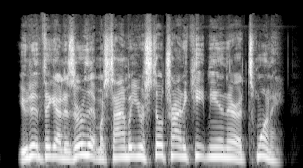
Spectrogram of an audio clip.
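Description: The voice, with an American accent, has a dry, close sound with no echo on a very clean recording with a silent background. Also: man. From Rochester, New York, US. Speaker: former prisoner turned paralegal. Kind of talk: interview storytelling.

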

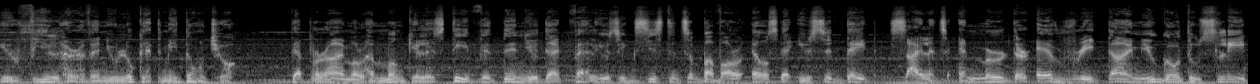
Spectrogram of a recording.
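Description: A man's put-on character voice, very deep and low, at a moderate pace, with hissing and clear background noise. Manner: hissing, vehement, menacing.

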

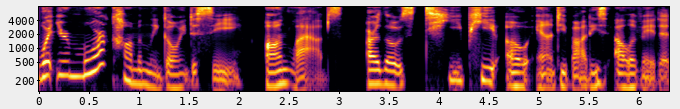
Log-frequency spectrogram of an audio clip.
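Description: A very deep, low-pitched woman's voice with a dark, mellow tone, very wide pitch swings, a fairly slow pace, and a dry, close sound with no echo. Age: 50s. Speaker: physician and midwife podcast host. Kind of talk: solo health podcast Q&A monologue.

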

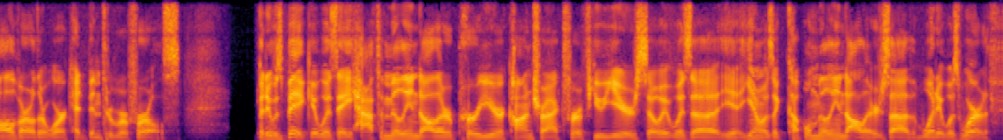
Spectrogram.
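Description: A man with a bright, sharp tone speaks at a fairly quick pace with fairly even intonation and very even loudness, in a very clean recording with a silent background. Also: medium pitch for a man. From Peru, raised in an immigrant family in the US. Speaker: marketing agency founder. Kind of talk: interview.

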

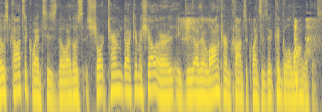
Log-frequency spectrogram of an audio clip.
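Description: In an ordinary speaking voice, a man talks at a moderate pace and medium pitch, with ordinary pitch variation and hardly any pauses. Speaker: radio host. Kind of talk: radio interview. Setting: radio studio.

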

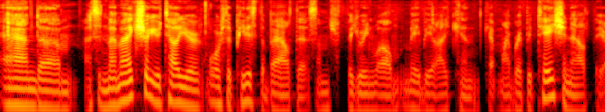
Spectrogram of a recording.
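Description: In a very clean recording with a silent background and a dry, close sound with no echo, a man with an American accent and an unremarkable speaking voice talks at a fairly quick pace with a fairly low pitch. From New Jersey. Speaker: chiropractor. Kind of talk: radio interview.

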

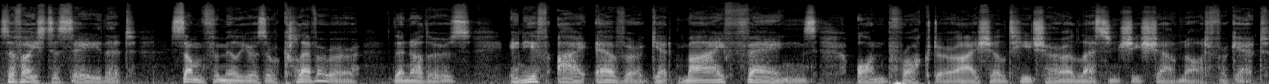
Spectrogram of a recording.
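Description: A man growls in a put-on character voice, his pitch very deep and low. He talks at a fairly slow pace over clear background noise. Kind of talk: formal, archaic. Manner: snarling, menacing.

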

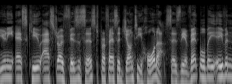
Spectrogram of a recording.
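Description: In an Australian accent, a man speaks at a moderate pace and a fairly high pitch. The recording is very clean, with a silent background. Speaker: radio news presenter. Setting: studio. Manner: crisp, even and formal, authoritative and fluent with no hesitations.

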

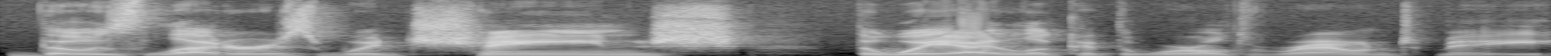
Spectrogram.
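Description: In a very clean recording with a silent background, a woman speaks. She has an ordinary speaking voice, fairly low in pitch, with ordinary pitch variation. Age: 50s. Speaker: author and podcast host. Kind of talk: interview.

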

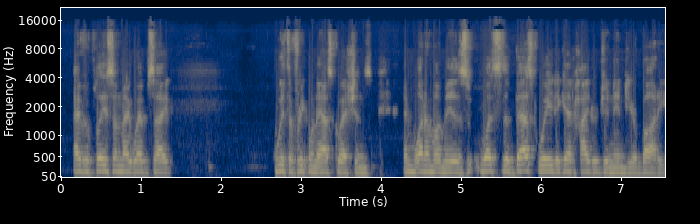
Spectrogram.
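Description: A man with an American accent speaks at a medium pitch and a fairly quick pace. His delivery is somewhat breathy, with flat, monotone intonation. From Montana. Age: 60s. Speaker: inventor. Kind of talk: interview.

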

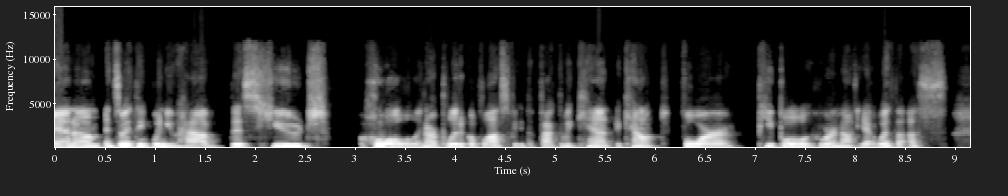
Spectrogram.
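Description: Over a quiet background, a woman with an American accent and an ordinary speaking voice talks at a moderate pace, her pitch fairly low and her intonation fairly even. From US South, Athens, Georgia. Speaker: filmmaker, writer and political organizer. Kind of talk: interview.

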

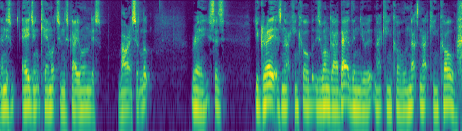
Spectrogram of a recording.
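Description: With a Sheffield accent, the speaker rushes along at a very fast pace in a monotone, flat intonation and a dark, mellow, somewhat breathy tone, on a very clean recording with a silent background. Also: man, medium pitch for a man. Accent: Yorkshire (Sheffield). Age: 50s. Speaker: artist. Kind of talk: casual chat. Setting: at home.

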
